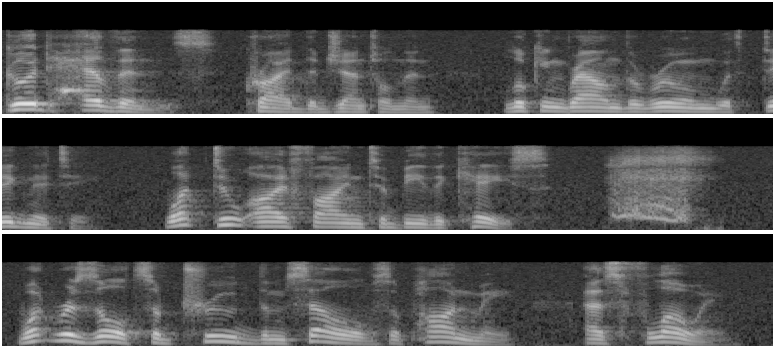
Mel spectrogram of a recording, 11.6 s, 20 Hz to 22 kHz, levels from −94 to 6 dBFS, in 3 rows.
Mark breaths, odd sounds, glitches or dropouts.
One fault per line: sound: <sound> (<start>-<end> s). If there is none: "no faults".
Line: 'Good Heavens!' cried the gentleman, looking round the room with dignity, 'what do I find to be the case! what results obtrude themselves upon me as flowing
sound: sniff (6.9-7.5 s)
